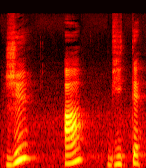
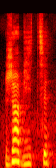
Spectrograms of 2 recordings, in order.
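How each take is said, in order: First: The vowel of je is pronounced separately. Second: The vowel of je is dropped entirely. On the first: The speaker calls it wrong. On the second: The speaker calls it right.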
